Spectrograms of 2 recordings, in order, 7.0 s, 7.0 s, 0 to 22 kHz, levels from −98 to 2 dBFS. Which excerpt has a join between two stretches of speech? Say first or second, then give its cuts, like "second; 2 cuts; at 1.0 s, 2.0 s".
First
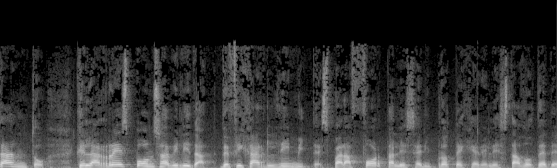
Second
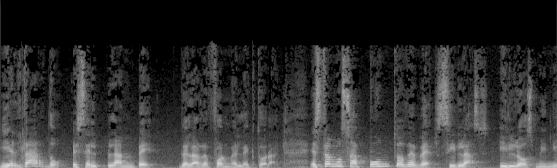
first; 1 cut; at 2.7 s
